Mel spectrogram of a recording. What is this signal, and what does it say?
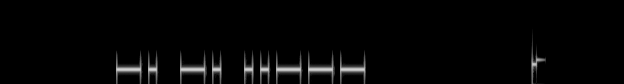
Morse code, heard as a keyed tone, about 15 wpm, 700 Hz. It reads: NN2
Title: Common Cut Numbers - 3-Digit 15wpm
